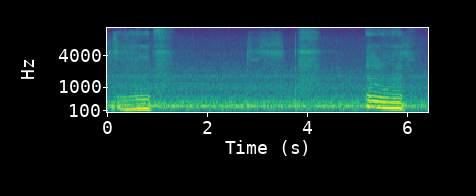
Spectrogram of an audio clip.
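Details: Bedtime grumbling from a Boston Terrier, one of the males Mambo and Cub, that can't sleep. A short, low, harmonic moan opens the clip, then a quiet stretch, then a longer, louder, droning moan near the end.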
